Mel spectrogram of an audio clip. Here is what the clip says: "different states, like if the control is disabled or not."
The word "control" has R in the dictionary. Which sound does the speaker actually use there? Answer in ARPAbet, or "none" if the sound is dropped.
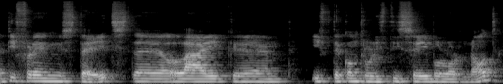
R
